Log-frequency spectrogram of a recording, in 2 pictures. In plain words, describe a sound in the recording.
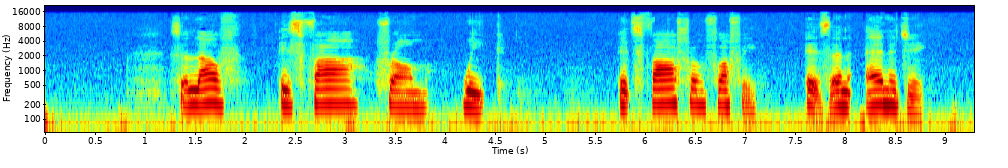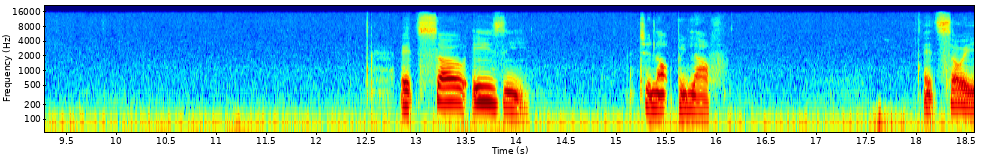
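A middle-aged woman talks calmly and close by, in short bursts with pauses.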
